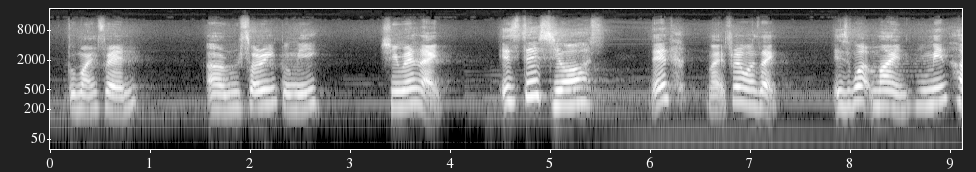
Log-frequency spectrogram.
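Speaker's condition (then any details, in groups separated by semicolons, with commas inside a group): Cerebral palsy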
